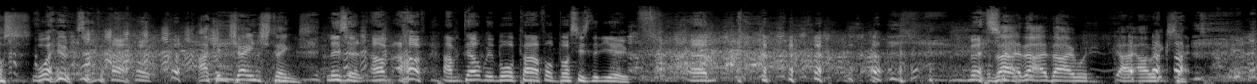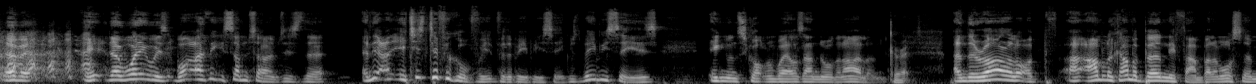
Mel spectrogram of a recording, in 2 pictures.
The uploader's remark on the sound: Recorded at PodPod and Campaign’s Podcast Advertising Summit last week, this exclusive live recording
